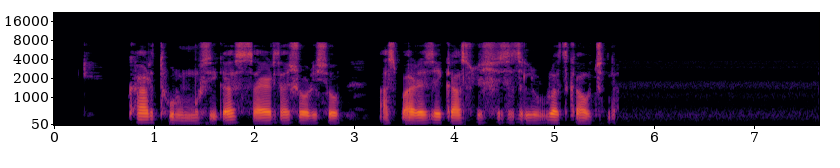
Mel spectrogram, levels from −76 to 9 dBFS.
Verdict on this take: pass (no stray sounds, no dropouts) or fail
pass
